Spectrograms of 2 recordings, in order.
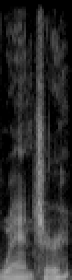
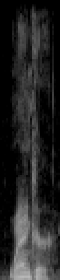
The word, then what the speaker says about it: Wancher: was corrected numerous times that is not pronounced wancher as I had always pronounced it it's called wanker so are we just living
